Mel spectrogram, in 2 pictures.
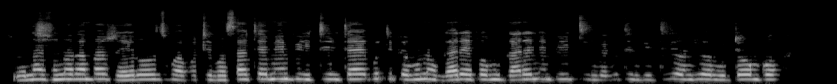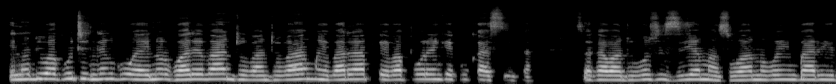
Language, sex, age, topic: Ndau, male, 36-49, health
